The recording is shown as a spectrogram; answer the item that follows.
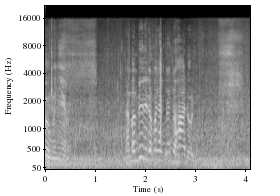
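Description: A man speaking in short phrases over the steady low rumble of a boat's motor, with wind on the microphone.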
